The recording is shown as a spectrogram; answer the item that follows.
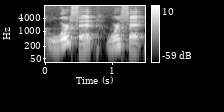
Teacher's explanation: we have the letters th are a voiceless th like we have in think or in both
